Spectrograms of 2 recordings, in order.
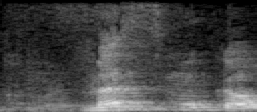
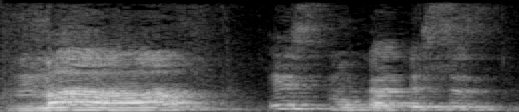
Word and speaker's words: ما اسمك: So why we don't say ma ismuka? I watched some videos on YouTube. They're teaching Arabic, so they say ma ismuka. There's nothing in Arabic called ma ismuka.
